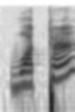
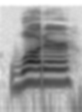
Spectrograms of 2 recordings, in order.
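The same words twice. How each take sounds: First: The middle T is clearly pronounced. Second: The middle T sounds almost like an R. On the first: "o inglês britânico eles vão pronunciar água, water... esse T ele é pronunciado" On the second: "no inglês americano, esse T... ele quase vira um R"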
